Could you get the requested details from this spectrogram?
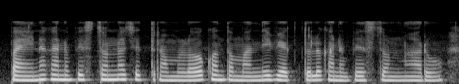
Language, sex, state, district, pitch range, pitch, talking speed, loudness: Telugu, female, Telangana, Hyderabad, 190-220 Hz, 200 Hz, 80 wpm, -14 LUFS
